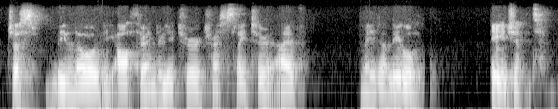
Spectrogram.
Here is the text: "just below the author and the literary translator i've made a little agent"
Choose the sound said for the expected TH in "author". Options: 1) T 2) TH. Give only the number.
2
